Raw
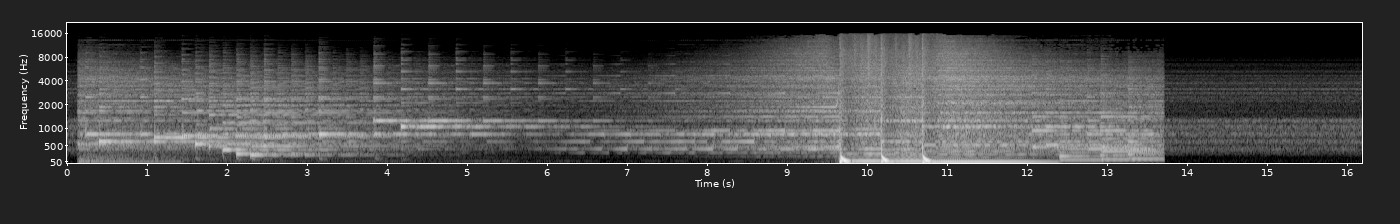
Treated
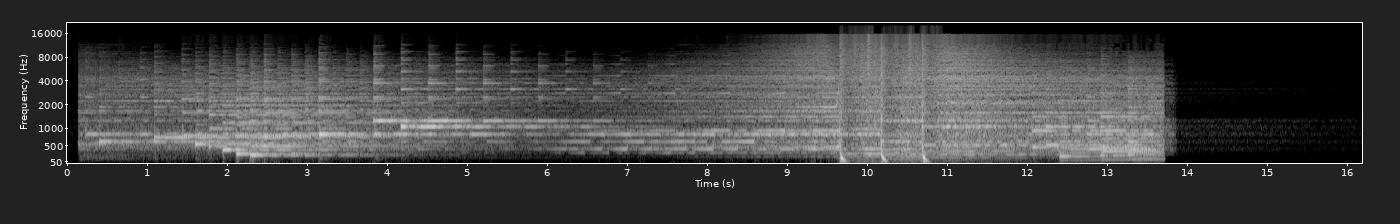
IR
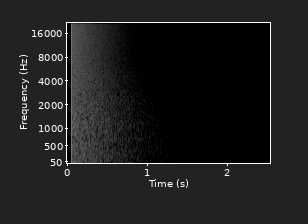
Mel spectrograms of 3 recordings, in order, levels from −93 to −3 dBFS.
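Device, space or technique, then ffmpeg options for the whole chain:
video call: -af "highpass=f=170:w=0.5412,highpass=f=170:w=1.3066,dynaudnorm=f=330:g=11:m=9.5dB,agate=range=-23dB:threshold=-38dB:ratio=16:detection=peak,volume=-7dB" -ar 48000 -c:a libopus -b:a 32k

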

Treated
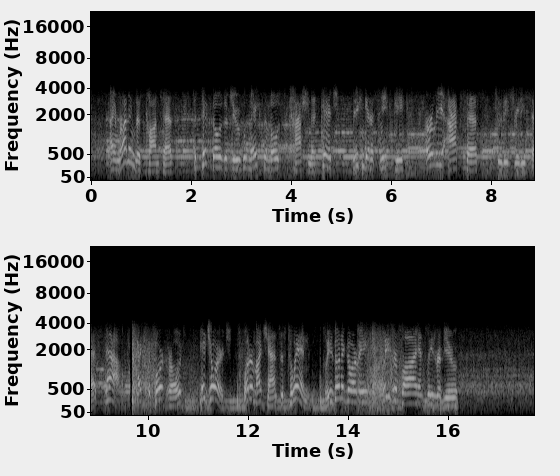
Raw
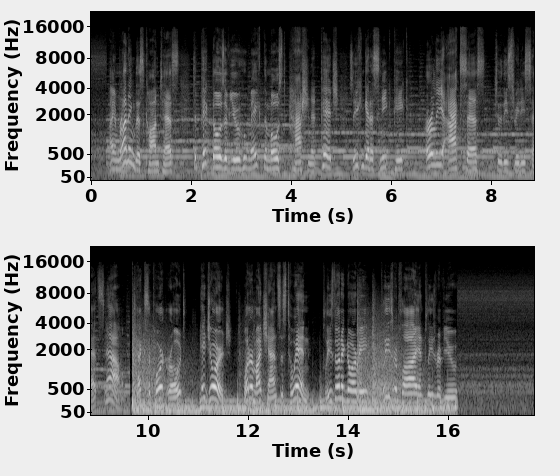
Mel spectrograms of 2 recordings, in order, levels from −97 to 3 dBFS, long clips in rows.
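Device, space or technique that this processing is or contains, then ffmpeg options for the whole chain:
voicemail: -af "highpass=390,lowpass=2.9k,acompressor=threshold=-33dB:ratio=6" -ar 8000 -c:a libopencore_amrnb -b:a 4750

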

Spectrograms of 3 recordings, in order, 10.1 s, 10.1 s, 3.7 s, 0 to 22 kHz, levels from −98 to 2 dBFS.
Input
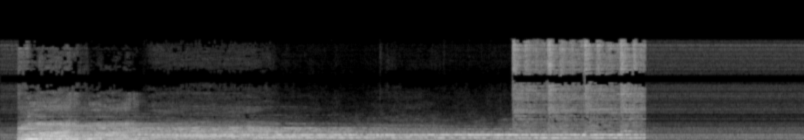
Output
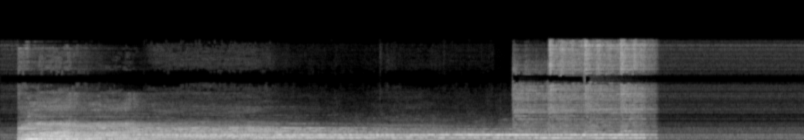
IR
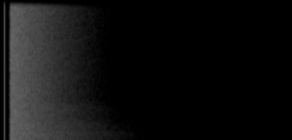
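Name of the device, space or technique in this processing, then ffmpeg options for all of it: keyed gated reverb: -filter_complex "[0:a]asplit=3[a][b][c];[a]afade=t=out:st=6.16:d=0.02[d];[b]lowpass=f=8.7k:w=0.5412,lowpass=f=8.7k:w=1.3066,afade=t=in:st=6.16:d=0.02,afade=t=out:st=6.85:d=0.02[e];[c]afade=t=in:st=6.85:d=0.02[f];[d][e][f]amix=inputs=3:normalize=0,asplit=3[g][h][i];[1:a]atrim=start_sample=2205[j];[h][j]afir=irnorm=-1:irlink=0[k];[i]apad=whole_len=443284[l];[k][l]sidechaingate=range=-33dB:threshold=-43dB:ratio=16:detection=peak,volume=0.5dB[m];[g][m]amix=inputs=2:normalize=0,volume=-3dB"

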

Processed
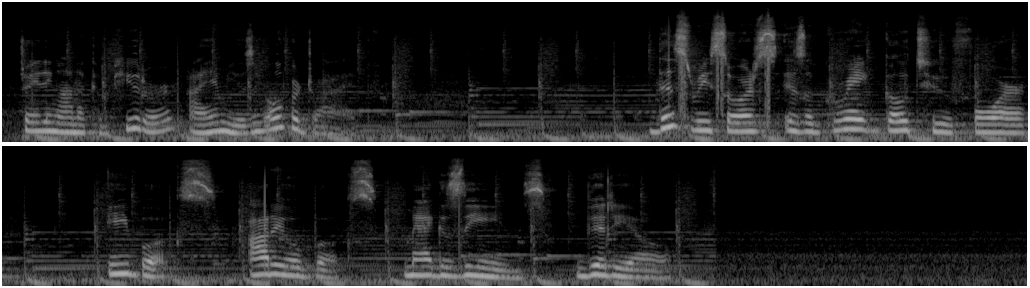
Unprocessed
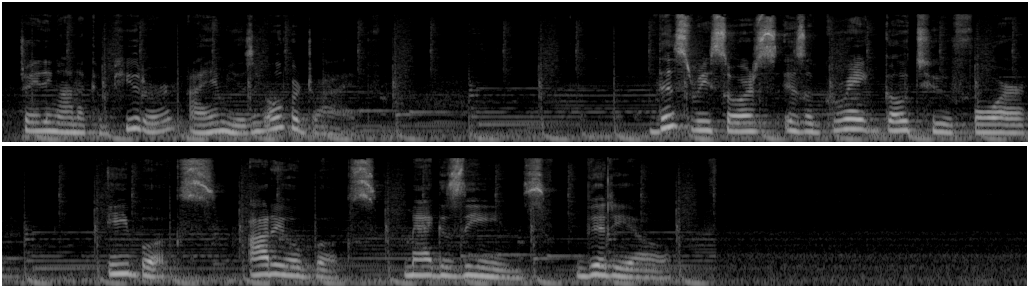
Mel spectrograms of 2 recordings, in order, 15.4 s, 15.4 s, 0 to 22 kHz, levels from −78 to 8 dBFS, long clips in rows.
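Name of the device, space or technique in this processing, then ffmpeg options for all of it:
overflowing digital effects unit: -filter_complex "[0:a]asettb=1/sr,asplit=3[a][b][c];[a]atrim=end=2.884[d];[b]atrim=start=2.88:end=4.62,asetpts=PTS-STARTPTS,afade=t=in:d=0.004:c=qsin,afade=t=out:st=1.736:d=0.004:c=qsin,lowpass=f=11k:w=0.5412,lowpass=f=11k:w=1.3066[e];[c]atrim=start=4.616[f];[d][e]acrossfade=d=0.004:c1=hsin:c2=qsin[g];[g][f]acrossfade=d=0.004:c1=qsin:c2=hsin,aeval=exprs='(mod(5.31*val(0)+1,2)-1)/5.31':c=same,lowpass=8.1k"

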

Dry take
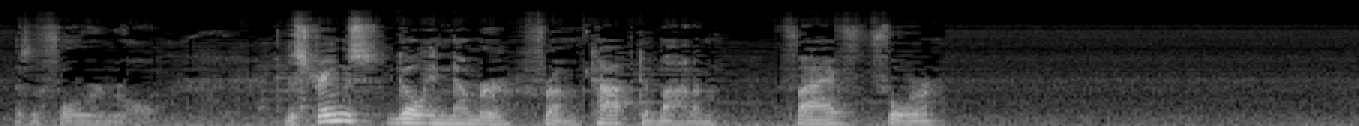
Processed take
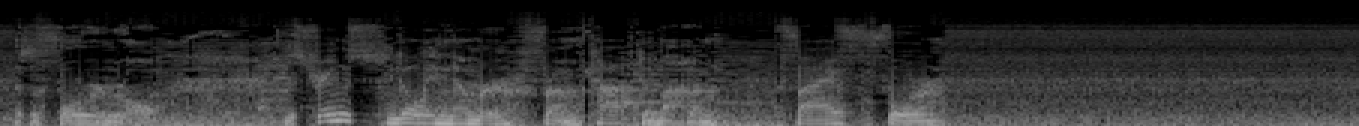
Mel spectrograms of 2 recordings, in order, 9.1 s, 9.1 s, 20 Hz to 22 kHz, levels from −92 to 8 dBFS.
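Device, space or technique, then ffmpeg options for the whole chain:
de-esser from a sidechain: -filter_complex "[0:a]asplit=2[a][b];[b]highpass=f=5.1k:p=1,apad=whole_len=399702[c];[a][c]sidechaincompress=threshold=-54dB:ratio=12:attack=0.61:release=21,volume=4dB"

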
